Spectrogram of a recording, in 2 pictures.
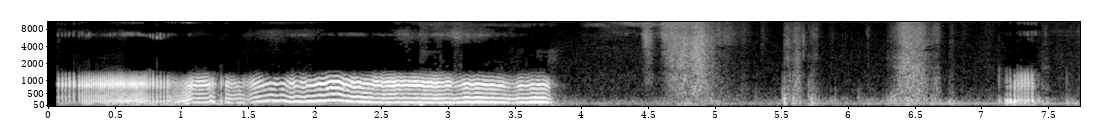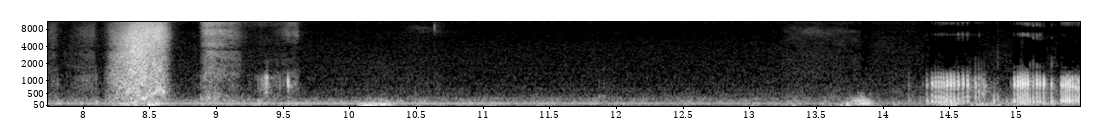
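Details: Male Yorkshire Terrier born December 2011 snoring while asleep indoors, a singing-style snore: a long wavering, whining tone that rises and falls for about four seconds, then quieter snuffles and rustles, with a steady low hum throughout.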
